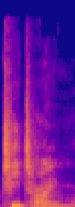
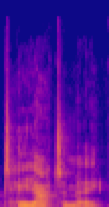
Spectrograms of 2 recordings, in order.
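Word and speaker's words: Teatime: the job a Mr tea time or as he likes to say it's pronounced Mr tatame as this is going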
